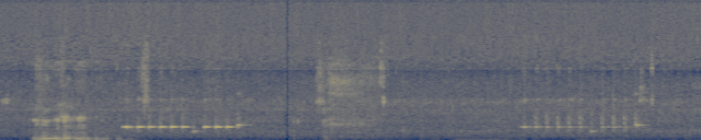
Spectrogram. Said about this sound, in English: Here's my daughter's phone ringing. Oh, it's her boyfriend.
